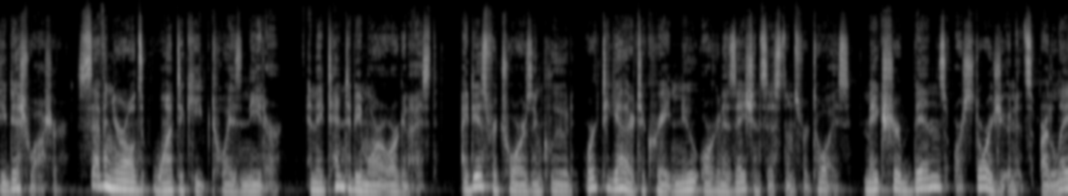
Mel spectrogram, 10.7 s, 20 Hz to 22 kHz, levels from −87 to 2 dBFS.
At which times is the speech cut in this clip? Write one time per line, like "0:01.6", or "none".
0:05.8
